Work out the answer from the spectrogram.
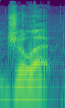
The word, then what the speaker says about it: Gillette: when I tell people I say Gillette like the razor but without the e at the end whenever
